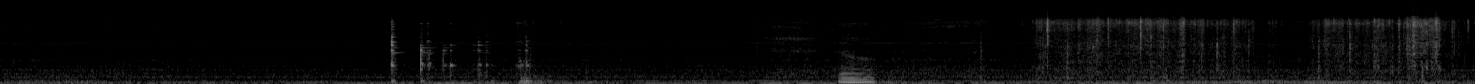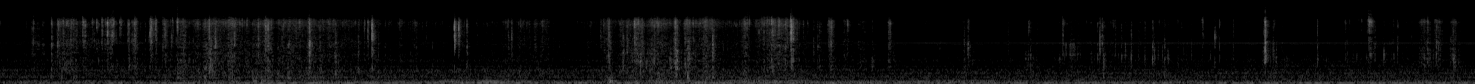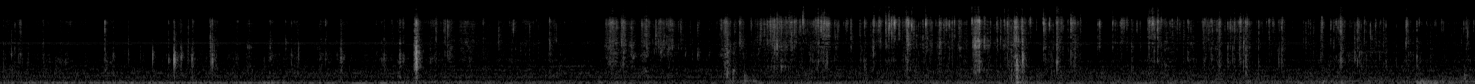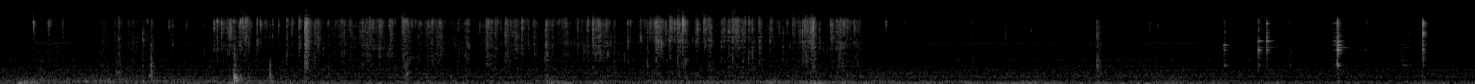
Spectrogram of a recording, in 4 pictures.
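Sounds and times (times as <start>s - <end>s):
packaging crinkling and rustling: 9.8s - 53.2s.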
